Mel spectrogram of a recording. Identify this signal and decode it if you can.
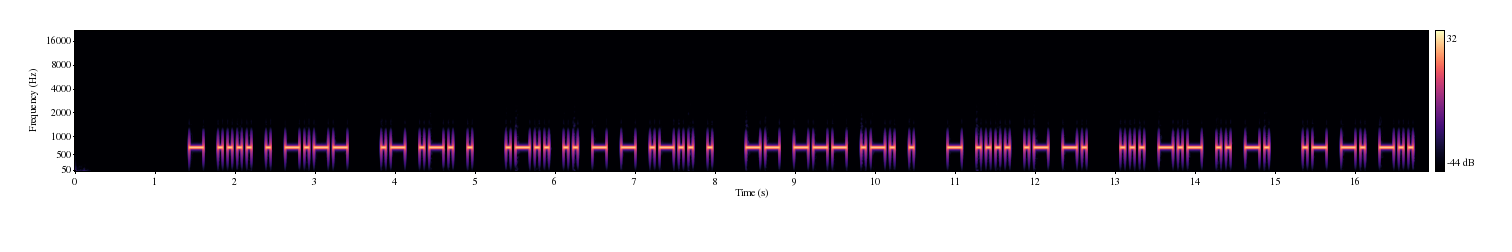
Morse code, heard as a keyed tone, about 20 wpm, 700 Hz. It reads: THEY ARE LITTLE MORE THAN SKIN AND
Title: Sentences from Top 1600 Words 20wpm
